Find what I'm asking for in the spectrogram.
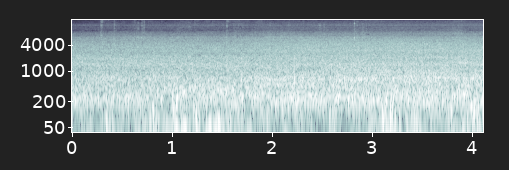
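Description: River running high after a night of heavy rain, a steady, dense rushing roar that stays constant throughout, with no voices.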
